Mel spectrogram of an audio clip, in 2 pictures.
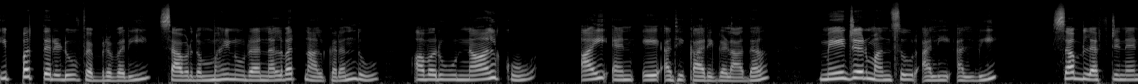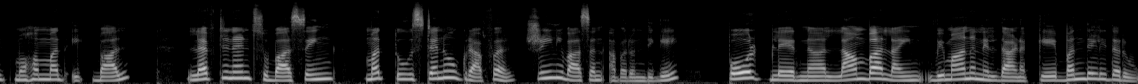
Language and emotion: Kannada, neutral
